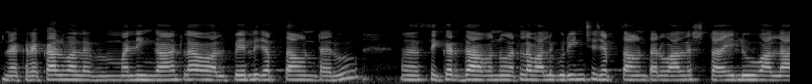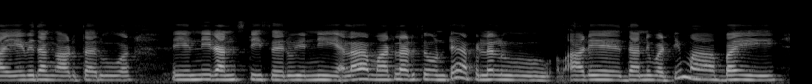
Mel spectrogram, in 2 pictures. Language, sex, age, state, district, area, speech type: Telugu, female, 45-60, Andhra Pradesh, Nellore, urban, spontaneous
